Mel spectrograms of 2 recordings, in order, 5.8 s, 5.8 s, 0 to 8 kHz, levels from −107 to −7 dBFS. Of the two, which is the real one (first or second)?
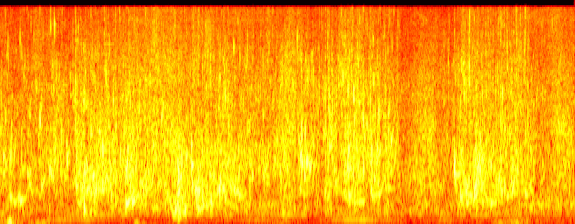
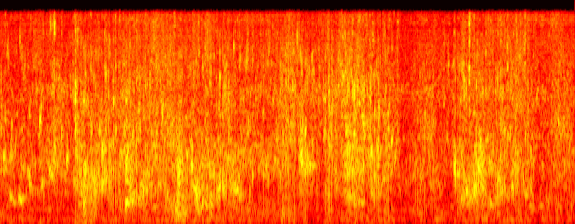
first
